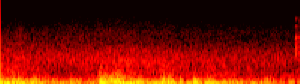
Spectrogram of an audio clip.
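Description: Wind buffeting the microphone in gusts, a low rumble that eases off toward the end.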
